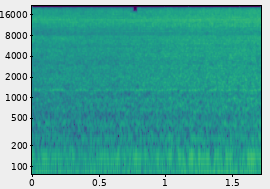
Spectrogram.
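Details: 1997 Dodge B3500 van V8 after the intake gaskets were replaced to fix a vacuum leak that caused spongy, fading brakes; the oil cap is no longer drawn in. Even, steady low idle rumble with no hiss or sucking noise. Normal idle.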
